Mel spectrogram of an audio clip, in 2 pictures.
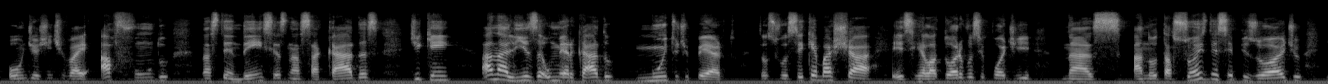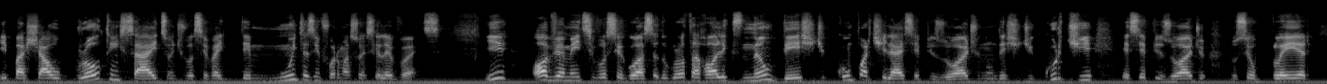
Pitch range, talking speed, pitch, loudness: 125-160 Hz, 150 wpm, 140 Hz, -26 LUFS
